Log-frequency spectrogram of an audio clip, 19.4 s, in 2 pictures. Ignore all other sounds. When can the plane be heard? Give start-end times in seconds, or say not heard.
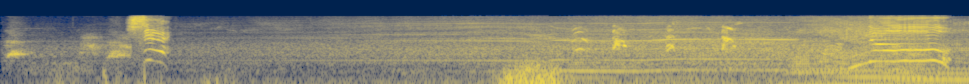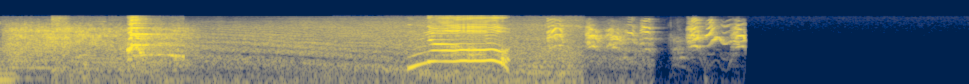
0.0-16.2.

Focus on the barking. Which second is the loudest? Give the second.
11 s.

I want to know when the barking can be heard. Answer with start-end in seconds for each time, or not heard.
0.0-1.4, 5.7-7.5, 10.2-11.6, 15.2-17.1.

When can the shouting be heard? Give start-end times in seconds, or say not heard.
1.2-1.7, 8.4-9.6, 13.8-14.8.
